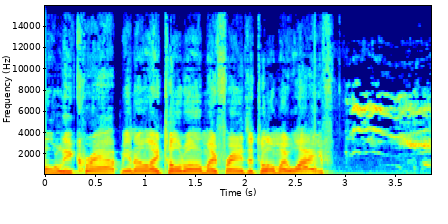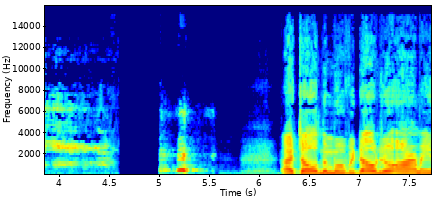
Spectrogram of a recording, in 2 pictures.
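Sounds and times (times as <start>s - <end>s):
speech: 0.0s - 3.1s, 6.2s - 7.7s
high-pitched excited squeal: 3.0s - 4.6s.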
